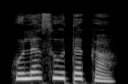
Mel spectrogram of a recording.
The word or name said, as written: ಕುಲಸೂತಕ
